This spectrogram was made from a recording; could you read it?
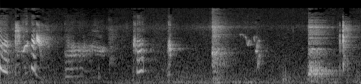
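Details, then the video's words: A pet parakeet sitting in a window talks and sings, chattering in quick, scratchy bursts broken by short whistled notes, with bright, rasping phrases about every half second to second. "parakeet talks and sings"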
